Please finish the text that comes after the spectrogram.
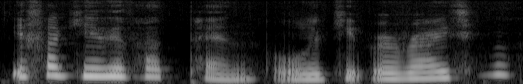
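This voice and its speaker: A woman's voice: medium pitch, lively intonation, moderate pace, vocal fry, warm tone, dry recording. A woman voicing a kind, plucky young girl with an earnest, reassuring manner in a storybook.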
